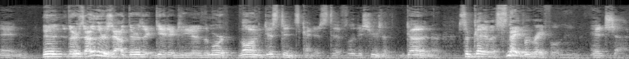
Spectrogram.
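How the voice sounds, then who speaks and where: Putting on a character voice, a man speaks at a fairly quick pace with a fairly high pitch. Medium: comedy sketch. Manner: rambling, grumbling.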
